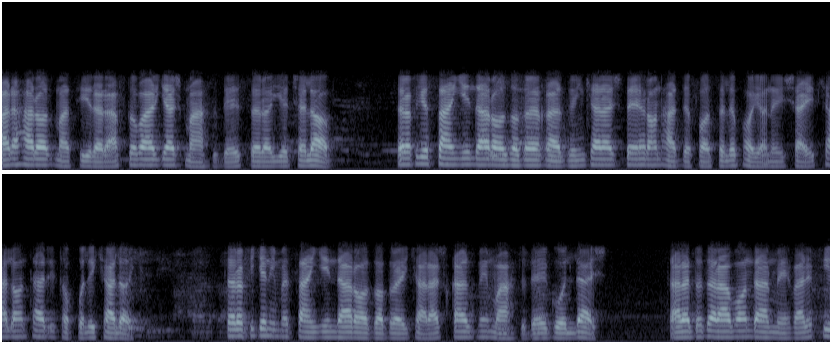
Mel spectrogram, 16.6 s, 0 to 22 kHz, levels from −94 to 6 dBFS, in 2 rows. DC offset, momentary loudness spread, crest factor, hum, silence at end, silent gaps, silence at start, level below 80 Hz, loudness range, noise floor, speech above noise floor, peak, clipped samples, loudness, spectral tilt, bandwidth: under 0.1%; 7 LU; 20 dB; none; 0 s; none; 0 s; -82 dBFS; 4 LU; -75 dBFS; 38 dB; -16 dBFS; under 0.1%; -37 LUFS; -3 dB/octave; 4.3 kHz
